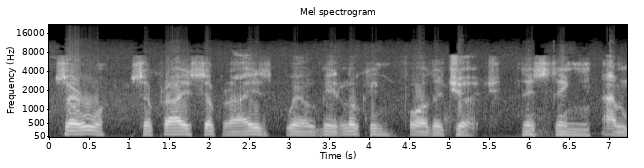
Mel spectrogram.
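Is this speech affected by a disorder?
Yes: motor neuron disease.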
